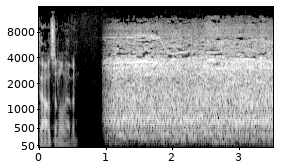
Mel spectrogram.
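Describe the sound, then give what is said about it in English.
Massive crowds roar in triumph in Tahrir Square as Mubarak steps down in February 2011; after a brief voice and a short pause, a loud, dense, sustained roar swells and holds steady. “massive crowds in Tahrir Square roaring with triumph when Mubarak stepped down”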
